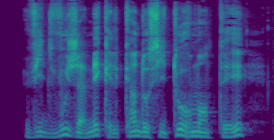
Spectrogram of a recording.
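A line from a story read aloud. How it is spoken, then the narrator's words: Exclaiming. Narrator (French): s'écria Mrs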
